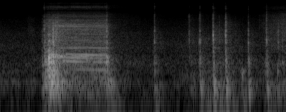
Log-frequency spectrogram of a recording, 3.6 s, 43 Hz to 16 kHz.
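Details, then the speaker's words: Flooded, abandoned Honda S2000, after door window switch replaced: short electric whir about three-quarters of a second then light clicks; one power window motor runs, strained, while the other window doesn't work. "That one's not working. This one's working though. It's not happy, but it's working."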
